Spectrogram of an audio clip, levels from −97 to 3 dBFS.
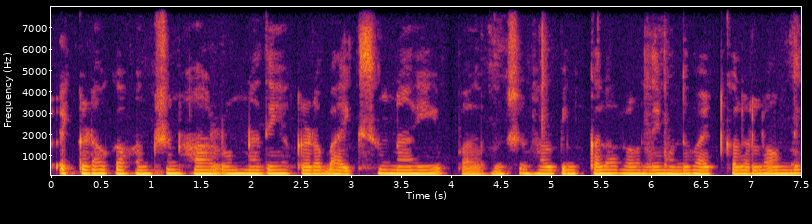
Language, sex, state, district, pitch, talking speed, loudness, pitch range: Telugu, female, Andhra Pradesh, Guntur, 165 Hz, 150 wpm, -15 LUFS, 160-170 Hz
